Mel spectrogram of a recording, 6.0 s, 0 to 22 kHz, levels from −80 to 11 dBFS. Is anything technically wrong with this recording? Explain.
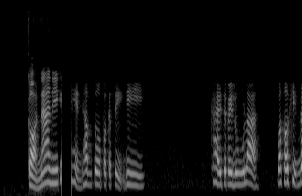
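Yes. From 1.23 s to the end, after a 200 ms gap, the speech turns boxy and dull, with nothing above 3.8 kHz, a somewhat lower level and a new faint noise floor. This likely means the input switched to a poorer device, such as a headset's call profile. The gap, new background and level change set it apart from a simple low-pass filter.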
